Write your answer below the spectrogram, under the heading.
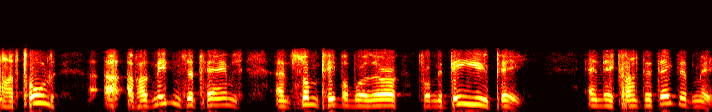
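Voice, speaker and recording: Speaking at a moderate pace in a Belfast accent, a man uses a high pitch with ordinary pitch variation. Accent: Belfast Northern Irish. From Northern Ireland, Belfast. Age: 70s. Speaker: campaigner for inquiry into father's murder. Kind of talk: radio interview.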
